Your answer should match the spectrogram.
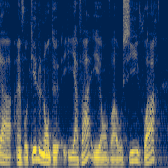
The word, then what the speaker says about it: Yahvah: c'est V et et la prononciation de ceci c'est yava voilà euh la prononciation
